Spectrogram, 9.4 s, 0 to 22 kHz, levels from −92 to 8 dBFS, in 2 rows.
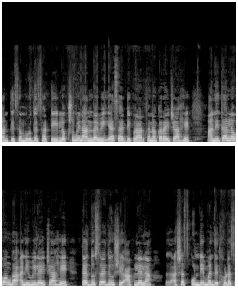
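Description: From 1.42 s to 2.15 s a galloping dit-dit-dit of short buzzes cuts in, pitched at about 217 Hz and sitting roughly 20 dB under the main sound. These are GSM signalling bursts. A nearby 2G phone was exchanging brief groups of radio pulses with the network, and the audio circuitry picked them up and rectified them. Its 217 Hz pulse rate turned directly into that buzzing tone, with the gaps between groups giving the galloping rhythm.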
